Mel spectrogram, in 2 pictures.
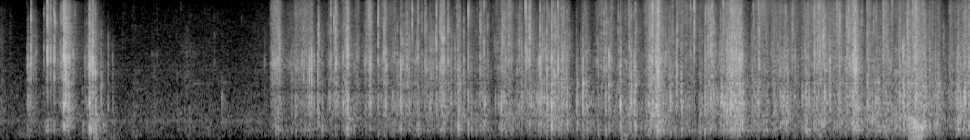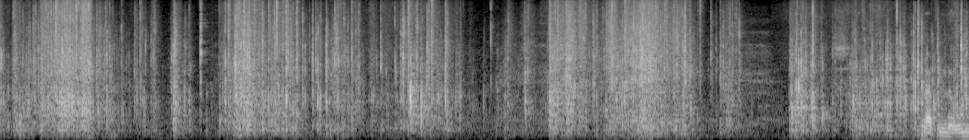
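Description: Plastic packaging of an SPTA mini makeup sponge pad set is crinkled and pulled open, close, busy crackling and rustling after a brief quiet start, with a few short pauses.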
